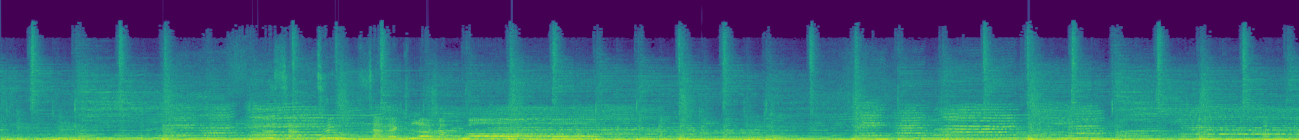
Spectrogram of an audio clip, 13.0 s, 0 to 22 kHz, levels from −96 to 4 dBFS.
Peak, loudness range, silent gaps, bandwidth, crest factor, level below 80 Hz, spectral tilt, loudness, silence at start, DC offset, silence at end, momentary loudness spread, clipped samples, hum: 0 dBFS; 2 LU; none; 18.5 kHz; 10 dB; -20 dBFS; -6 dB/octave; -12 LUFS; 0 s; under 0.1%; 0 s; 5 LU; under 0.1%; none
